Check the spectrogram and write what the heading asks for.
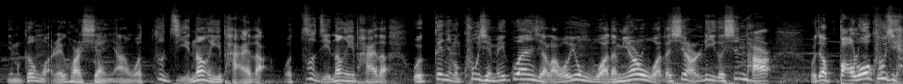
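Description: A man's voice: fairly high pitch, big pitch swings, quick pace, faint music behind. A man acting out a brash, defiant businessman who quits his family's company, in his own everyday voice. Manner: boastful, mocking.

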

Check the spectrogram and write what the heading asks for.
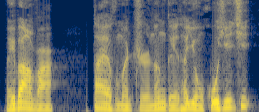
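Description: In studio-quality sound with no room sound, a male storyteller host recounts an unsolved mystery in a casual, chatty way, building suspense and using many filler particles. His voice is mid-range and darkish, and he talks at a quick pace.

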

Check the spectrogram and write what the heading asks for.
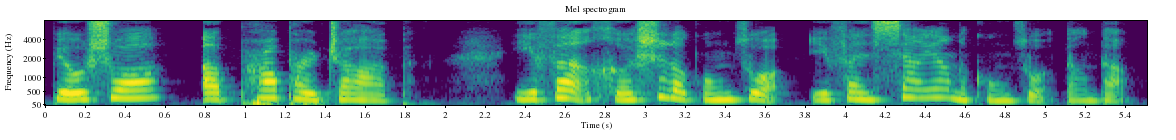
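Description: A woman teaching English vocabulary, spelling words out letter by letter and repeating them slowly. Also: a little high, a little mellow, dry recording, studio quality. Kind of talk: scripted vocabulary lesson.

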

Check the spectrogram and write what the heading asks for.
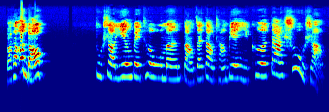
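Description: A storyteller reading a long storybook aloud in a slow, careful way. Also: very high voice, bright, forceful tone.

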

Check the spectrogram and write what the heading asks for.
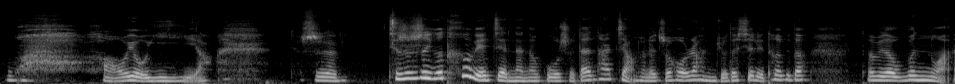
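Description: A woman chattily retelling a cartoon story, animated and full of fillers. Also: low voice.

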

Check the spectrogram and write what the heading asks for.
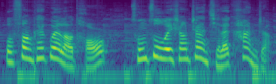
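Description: Speaking quickly and a little high, a woman recounts events in the first person. She reads with feeling, acts out the dialogue in a lively way, and faint music can be heard underneath.

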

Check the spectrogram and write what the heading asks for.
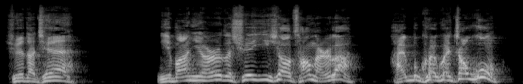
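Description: A man voicing a stern, ruthless county magistrate in a storyteller's performance, with a gruff, commanding manner. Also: sits high, very animated, moderate pace, bright, forceful tone, exaggerated voice.

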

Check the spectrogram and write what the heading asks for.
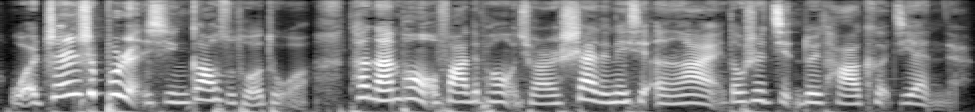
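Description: A woman's voice: on the high side, expressive, a little fast. A young woman, hosting a comic storytelling monologue in a brash, teasing way. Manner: brash, teasing, bursts into shouting. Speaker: talk show host. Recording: loud background noise.

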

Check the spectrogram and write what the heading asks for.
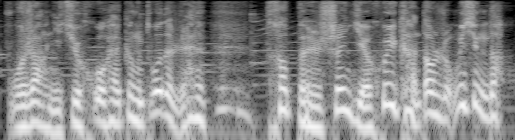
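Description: A man's voice: on the high side, sing-song, a little fast, mellow, husky, faint music behind, voice pushed up. A man voicing a fat, grumpy man who scolds and complains in exasperation. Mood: indignant.

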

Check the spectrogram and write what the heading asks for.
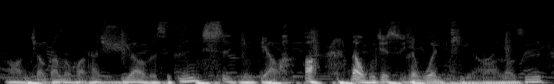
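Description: A low-voiced man, lecturing casually as an English teacher. His pitch swings widely as he keeps asking "right?" and mixes English words into his talk. The recording sounds slightly dull, with faint music behind him. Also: lively intonation, a little fast. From United States. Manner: chatty, asks rhetorical "right?", drops English words into the Chinese.

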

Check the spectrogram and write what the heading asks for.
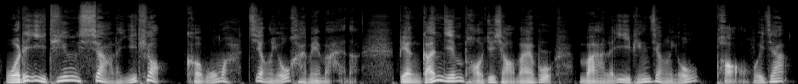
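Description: A man's voice: lowish voice, normal speed, hardly any pauses, slightly rough, no room sound, clean studio sound. A man telling a folk tale in the first person as a storytelling host. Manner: lively, animated first-person narration. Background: faint background music.

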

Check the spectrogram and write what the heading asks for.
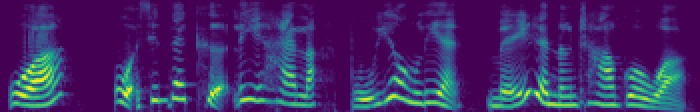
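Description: Casting: a woman doing a cocky little girl bunny, high and sing-song, for a storybook, on a slightly dull recording. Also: big pitch swings, unhurried. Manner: bouncy, high childish bragging.

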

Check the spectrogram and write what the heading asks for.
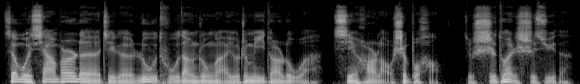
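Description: In a dry recording with faint music in the background, a married adult comedian with a low, expressive voice chats his way through funny everyday stories. He draws out his filler sounds and imitates other people's voices as he goes.

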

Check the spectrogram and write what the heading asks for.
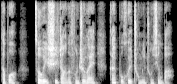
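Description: A man's voice: medium pitch, animated, fairly quick, darkish tone, husky, no room sound, studio quality, pitched above the performer's own voice. A man voicing a young orphaned woman who sobs and stammers as she pleads. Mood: soft wistful. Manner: sobbing, stammering pleas.

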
